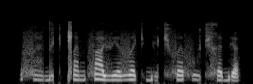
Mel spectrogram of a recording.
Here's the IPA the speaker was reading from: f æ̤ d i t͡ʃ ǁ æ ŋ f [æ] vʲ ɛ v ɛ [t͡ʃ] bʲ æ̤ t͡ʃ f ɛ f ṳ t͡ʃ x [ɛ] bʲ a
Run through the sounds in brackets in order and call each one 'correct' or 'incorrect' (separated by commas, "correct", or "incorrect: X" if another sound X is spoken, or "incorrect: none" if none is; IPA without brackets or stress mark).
incorrect: a, correct, correct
